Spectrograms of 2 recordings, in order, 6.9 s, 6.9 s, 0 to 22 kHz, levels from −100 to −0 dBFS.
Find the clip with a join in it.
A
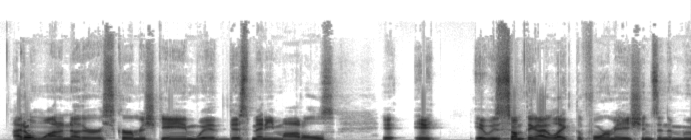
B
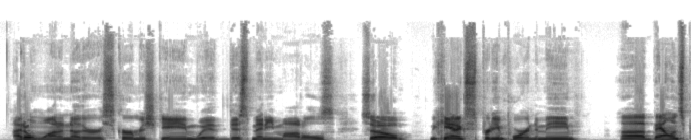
B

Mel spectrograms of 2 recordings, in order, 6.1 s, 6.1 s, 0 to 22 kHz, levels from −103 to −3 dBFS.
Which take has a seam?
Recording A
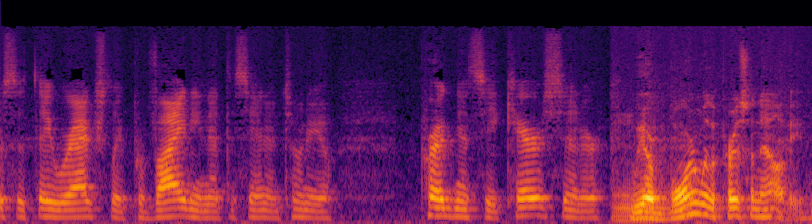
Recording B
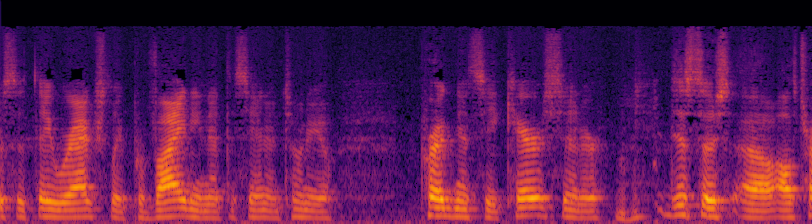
A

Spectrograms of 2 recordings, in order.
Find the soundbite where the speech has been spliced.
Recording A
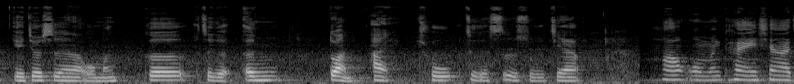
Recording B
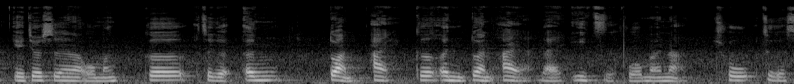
A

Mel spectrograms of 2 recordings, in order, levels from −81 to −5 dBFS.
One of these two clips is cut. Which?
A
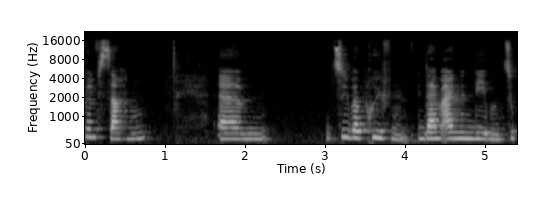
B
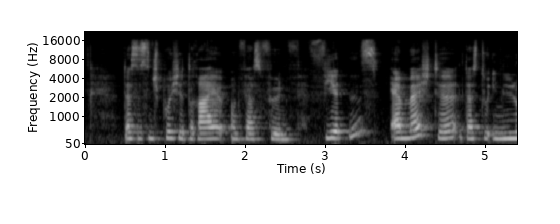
B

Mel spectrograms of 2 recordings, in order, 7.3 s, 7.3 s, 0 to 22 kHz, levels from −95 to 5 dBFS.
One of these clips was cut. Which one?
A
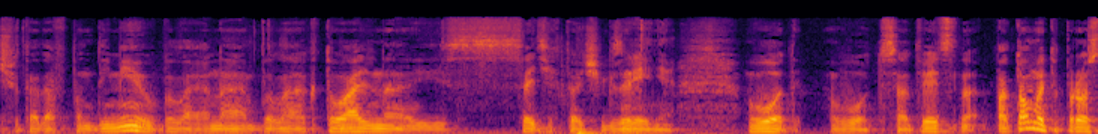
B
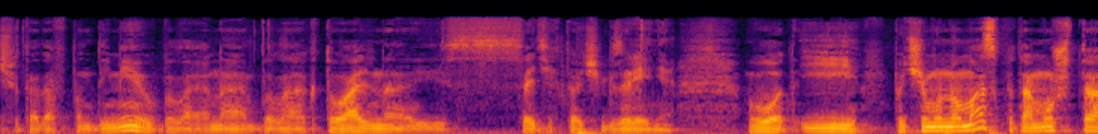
A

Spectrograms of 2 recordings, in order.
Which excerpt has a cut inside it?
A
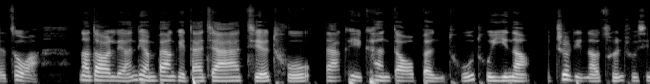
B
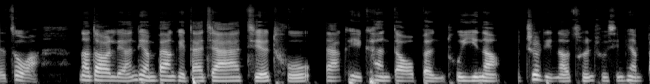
B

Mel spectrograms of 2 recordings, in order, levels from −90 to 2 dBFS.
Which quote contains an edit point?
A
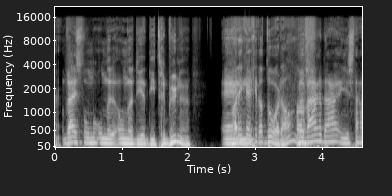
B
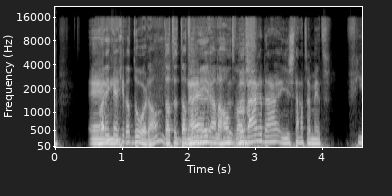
A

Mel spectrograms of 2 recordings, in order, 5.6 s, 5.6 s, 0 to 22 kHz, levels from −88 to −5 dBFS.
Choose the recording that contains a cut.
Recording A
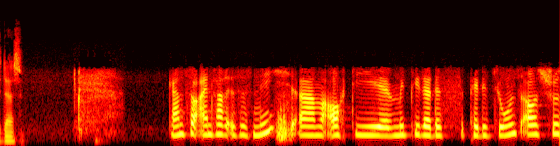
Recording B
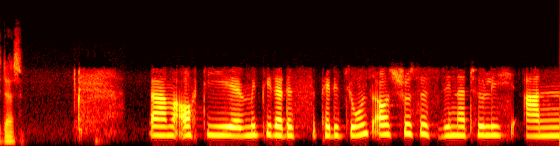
B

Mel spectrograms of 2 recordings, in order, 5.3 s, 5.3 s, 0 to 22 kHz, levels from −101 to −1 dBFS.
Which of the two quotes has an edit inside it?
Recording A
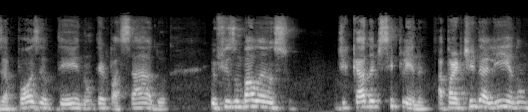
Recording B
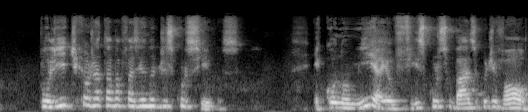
A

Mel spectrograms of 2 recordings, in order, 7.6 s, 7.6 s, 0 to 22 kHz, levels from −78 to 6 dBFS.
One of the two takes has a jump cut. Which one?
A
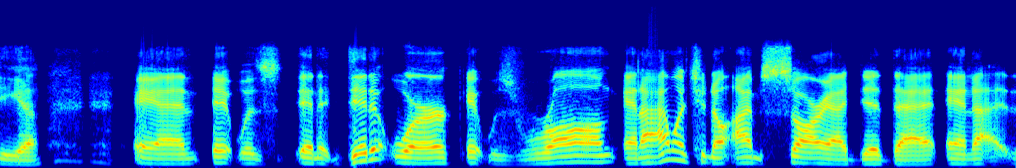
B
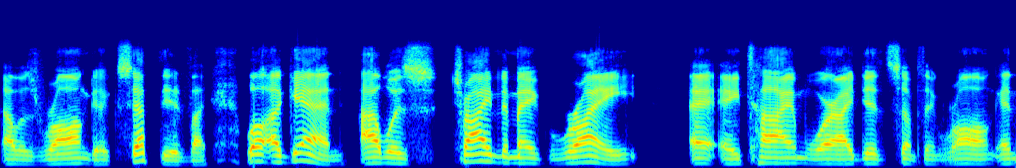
B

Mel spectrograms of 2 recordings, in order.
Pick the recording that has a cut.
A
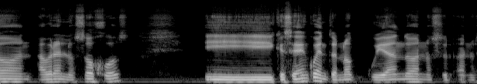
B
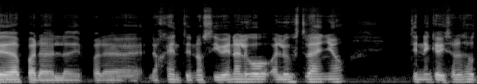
A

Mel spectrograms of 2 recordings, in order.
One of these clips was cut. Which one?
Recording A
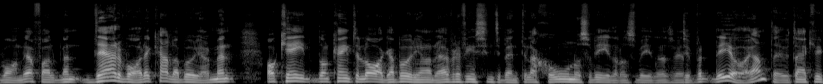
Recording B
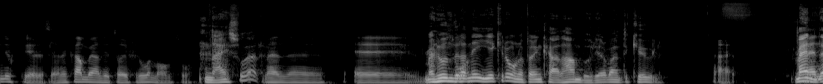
A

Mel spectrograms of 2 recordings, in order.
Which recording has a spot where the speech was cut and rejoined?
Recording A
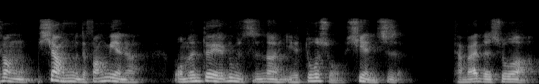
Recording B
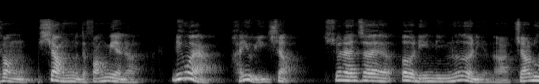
B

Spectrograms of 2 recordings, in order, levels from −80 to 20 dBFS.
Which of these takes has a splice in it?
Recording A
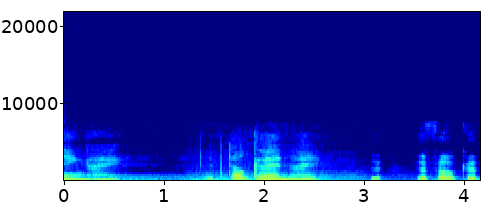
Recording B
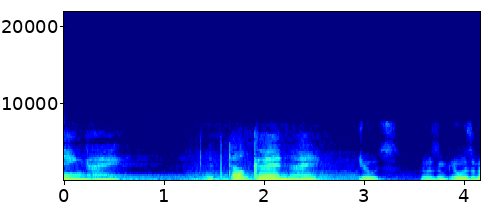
B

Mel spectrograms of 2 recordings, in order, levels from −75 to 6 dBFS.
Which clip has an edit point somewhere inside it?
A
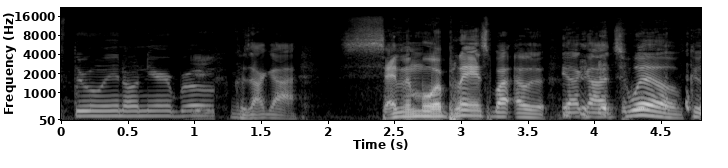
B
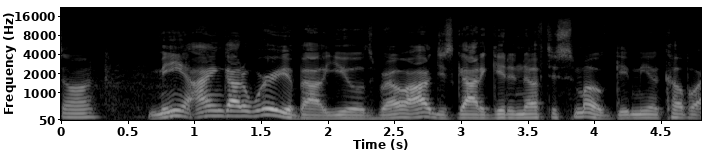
A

